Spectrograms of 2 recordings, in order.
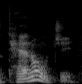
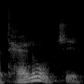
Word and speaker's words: tenouchi: So today, I will explain the correct meaning of the tenouchi.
